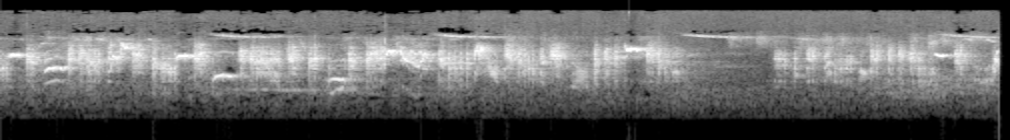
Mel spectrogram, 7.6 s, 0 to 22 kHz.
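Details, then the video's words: A European robin, recorded March 13, 2013, sings a dense, liquid run of high thin whistles and trills, tumbling from note to note with scarcely a pause. "rouge gorge"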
